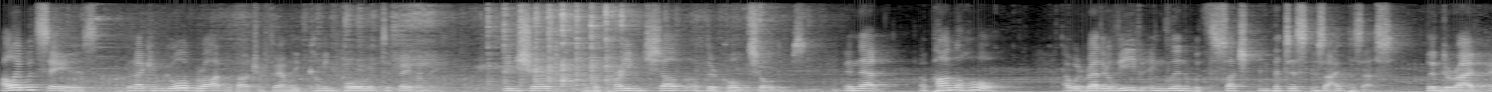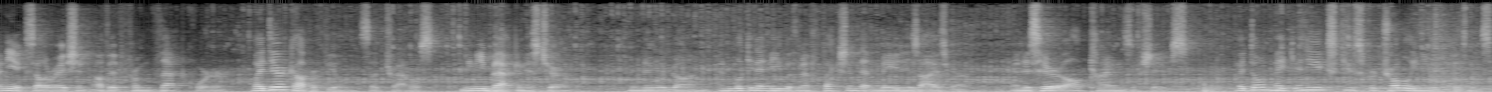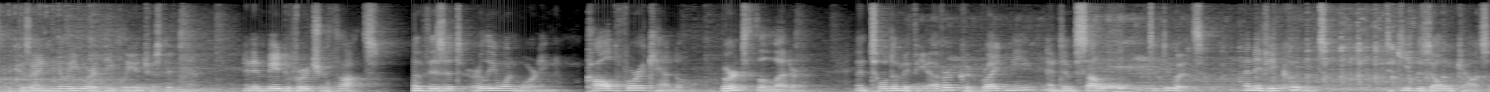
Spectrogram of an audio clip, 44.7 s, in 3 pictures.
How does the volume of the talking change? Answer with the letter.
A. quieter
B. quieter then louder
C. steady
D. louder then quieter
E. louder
C.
